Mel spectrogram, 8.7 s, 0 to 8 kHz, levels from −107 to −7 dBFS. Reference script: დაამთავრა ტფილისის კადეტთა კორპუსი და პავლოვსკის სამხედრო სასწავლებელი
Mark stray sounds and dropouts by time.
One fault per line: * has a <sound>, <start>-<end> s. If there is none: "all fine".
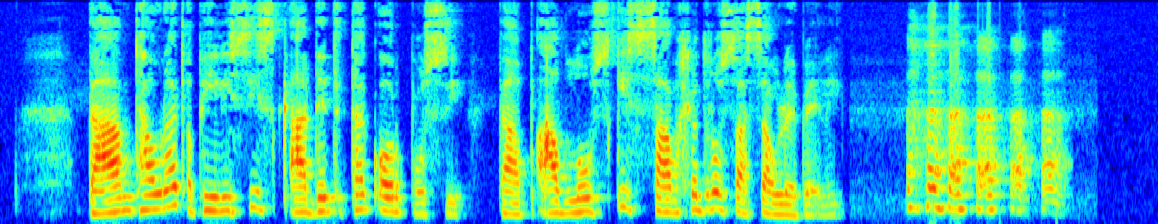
* has a laugh, 6.8-8.1 s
